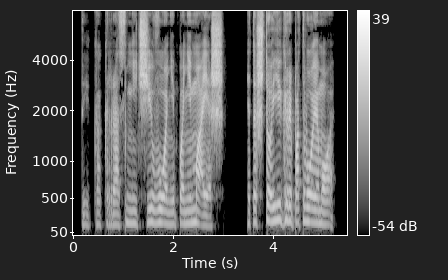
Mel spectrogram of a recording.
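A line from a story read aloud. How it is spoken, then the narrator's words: Growling. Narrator (Russian): Собеседник уже рычал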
